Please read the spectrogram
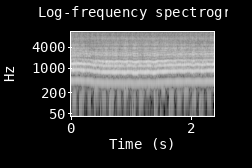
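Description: A voice holding one long, steady 'faa' (ファー), the internet-slang cry of laughing delight, over background music with a low, evenly repeating beat.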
